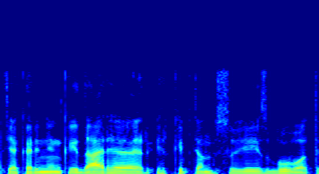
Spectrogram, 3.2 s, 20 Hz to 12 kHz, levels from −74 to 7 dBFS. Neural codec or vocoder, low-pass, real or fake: none; 7.2 kHz; real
